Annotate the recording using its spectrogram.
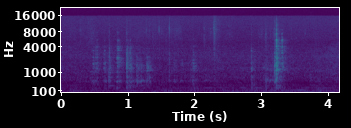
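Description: Small Lego brick model being nudged and turned on a wooden tabletop: faint scattered clicks and taps of plastic on wood, with one sharper tap about three seconds in.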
